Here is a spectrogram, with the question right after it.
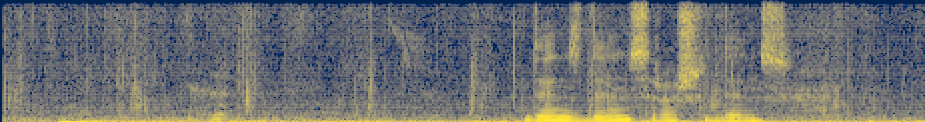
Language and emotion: Russian, neutral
